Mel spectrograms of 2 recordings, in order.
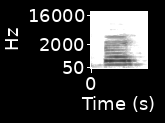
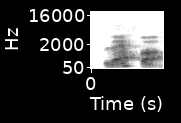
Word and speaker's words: Leffe: Lefe? My fiance lived in Belgium. How do you say it? Lefe? Leffe. Lefa, so we were both wrong.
